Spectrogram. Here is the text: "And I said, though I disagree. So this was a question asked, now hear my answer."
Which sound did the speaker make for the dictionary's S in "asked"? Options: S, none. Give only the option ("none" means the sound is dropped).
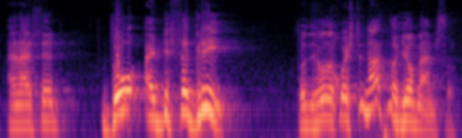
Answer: none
